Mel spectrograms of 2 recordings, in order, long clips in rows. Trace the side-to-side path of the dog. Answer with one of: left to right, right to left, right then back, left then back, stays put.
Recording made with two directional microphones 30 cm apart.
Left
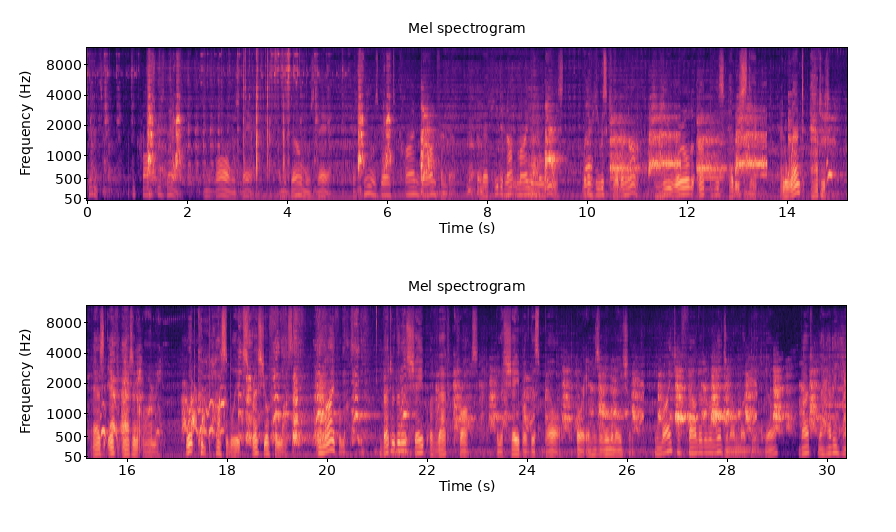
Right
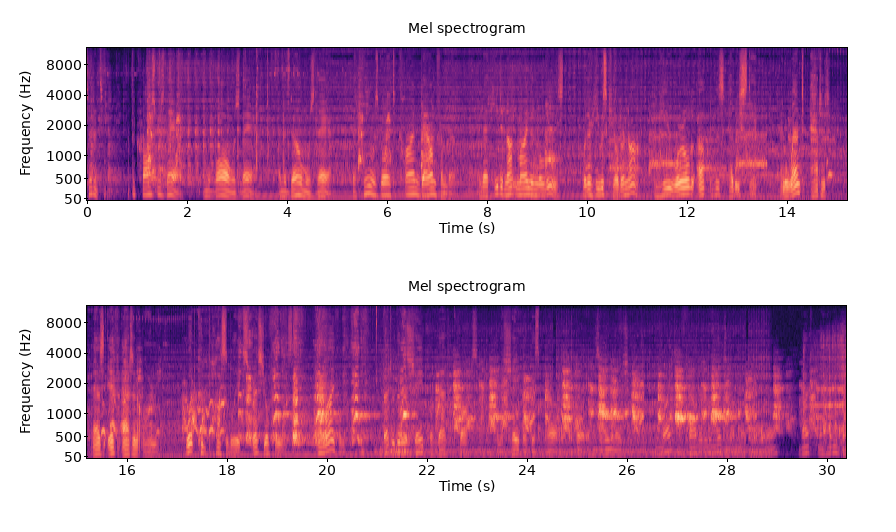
right then back.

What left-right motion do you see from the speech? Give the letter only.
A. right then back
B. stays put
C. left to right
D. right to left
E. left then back
D.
